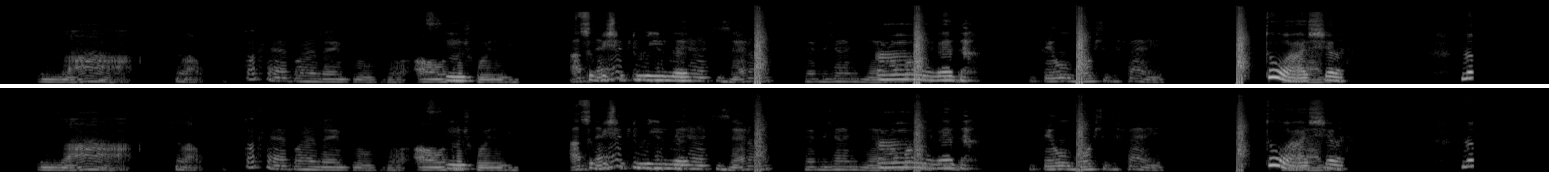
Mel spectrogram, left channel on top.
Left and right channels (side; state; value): right; quieter; 3.4 dB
